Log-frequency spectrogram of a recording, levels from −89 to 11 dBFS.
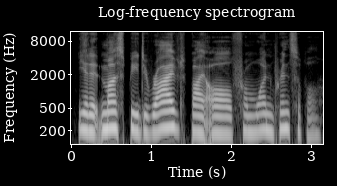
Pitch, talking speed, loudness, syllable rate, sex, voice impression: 190 Hz, 190 wpm, -18 LUFS, 5.1 syllables/s, female, very feminine, slightly young, very adult-like, relaxed, weak, slightly dark, soft, very clear, very fluent, cute, refreshing, very sincere, calm, very friendly, very reassuring, slightly unique, elegant, sweet, slightly lively, very kind, very modest, light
